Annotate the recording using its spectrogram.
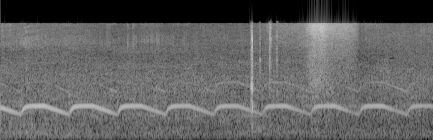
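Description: An electronic warbling alarm tone, a falling sweep that repeats about twice a second without a break. A sharp click comes about two and a half seconds in, followed by a brief hiss.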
